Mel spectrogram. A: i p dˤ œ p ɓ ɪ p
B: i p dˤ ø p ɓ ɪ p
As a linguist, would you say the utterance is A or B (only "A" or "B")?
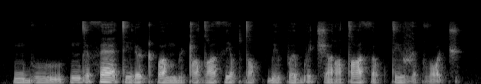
B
